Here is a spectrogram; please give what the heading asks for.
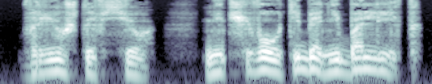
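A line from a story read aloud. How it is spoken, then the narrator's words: Hissed. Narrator (Russian): прошипел он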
